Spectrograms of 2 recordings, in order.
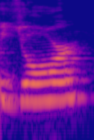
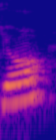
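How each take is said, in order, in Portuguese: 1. Sotaque americano, com som de R no final. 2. Sotaque britânico, sem som de R no final. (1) "E no americano" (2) "o R é porque no britânico eles não pronunciam"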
